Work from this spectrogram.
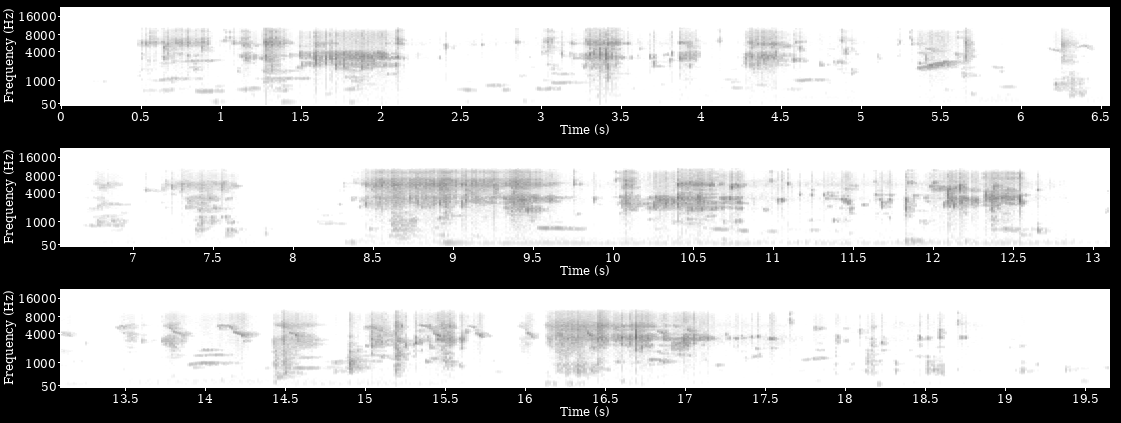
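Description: Water splashes and sprays onto pet rabbits kept in a cage, coming in irregular wet bursts of spattering and dripping, with louder sustained stretches between quieter pauses.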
